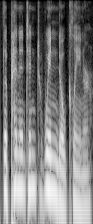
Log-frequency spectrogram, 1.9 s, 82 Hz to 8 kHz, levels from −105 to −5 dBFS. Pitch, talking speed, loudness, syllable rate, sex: 140 Hz, 130 wpm, -18 LUFS, 4.7 syllables/s, male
